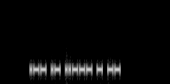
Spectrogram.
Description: Morse code, heard as a keyed tone, about 69 wpm, 700 Hz. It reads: WA2TM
